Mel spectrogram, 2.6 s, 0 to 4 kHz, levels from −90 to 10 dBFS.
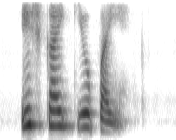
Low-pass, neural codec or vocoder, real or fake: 3.6 kHz; codec, 24 kHz, 0.9 kbps, DualCodec; fake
